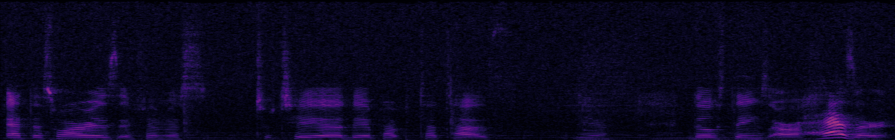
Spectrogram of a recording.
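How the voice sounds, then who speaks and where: A woman game streamer reads story text aloud with expression and drops in playful, casual asides. Her voice is mid-range, her tone steady and her pace measured. Faint game music plays behind her.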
